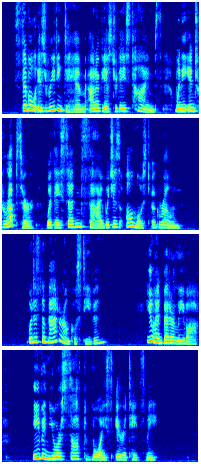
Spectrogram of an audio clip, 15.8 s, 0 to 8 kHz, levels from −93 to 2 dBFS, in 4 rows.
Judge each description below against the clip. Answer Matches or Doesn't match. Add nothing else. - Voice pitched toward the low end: Doesn't match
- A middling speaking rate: Matches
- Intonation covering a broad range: Matches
